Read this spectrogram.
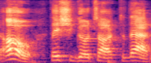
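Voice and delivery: ordinary talk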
